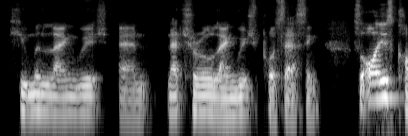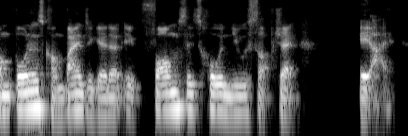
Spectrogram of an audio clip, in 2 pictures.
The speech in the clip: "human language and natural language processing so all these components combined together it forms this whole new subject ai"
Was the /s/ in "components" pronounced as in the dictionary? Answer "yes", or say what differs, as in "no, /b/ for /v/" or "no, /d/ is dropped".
yes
